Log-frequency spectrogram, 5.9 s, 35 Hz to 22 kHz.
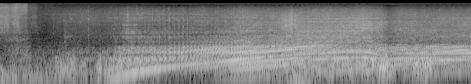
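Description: Infiniti FX50 Vettel Edition's V8 engine accelerating hard on a circuit. The engine note rises steadily in pitch from about a second and a half in, drops briefly near the end, then holds at high revs.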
